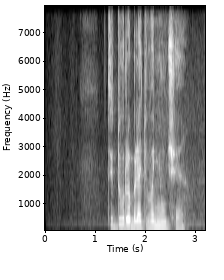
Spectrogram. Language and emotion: Russian, angry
